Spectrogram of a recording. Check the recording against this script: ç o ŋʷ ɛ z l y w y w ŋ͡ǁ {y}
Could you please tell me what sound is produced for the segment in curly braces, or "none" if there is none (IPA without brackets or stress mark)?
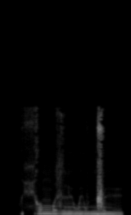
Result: y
